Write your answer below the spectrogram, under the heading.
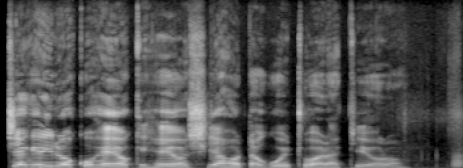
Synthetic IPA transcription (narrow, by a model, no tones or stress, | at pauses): iaɣeɾiɾwɔkoɦɛjɔkeɦɛjɔɕjaɦɔtaɣwetwaɾakeɔɾɔ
